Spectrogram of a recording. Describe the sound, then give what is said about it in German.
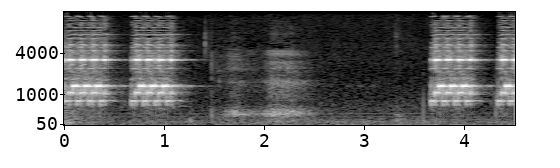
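A telephone rings loudly and harshly, trilling in two pairs of quick electronic bursts separated by a long, nearly silent pause that holds only a faint murmur. “Das Telefon klingelte, laut und unfreundlich.”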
